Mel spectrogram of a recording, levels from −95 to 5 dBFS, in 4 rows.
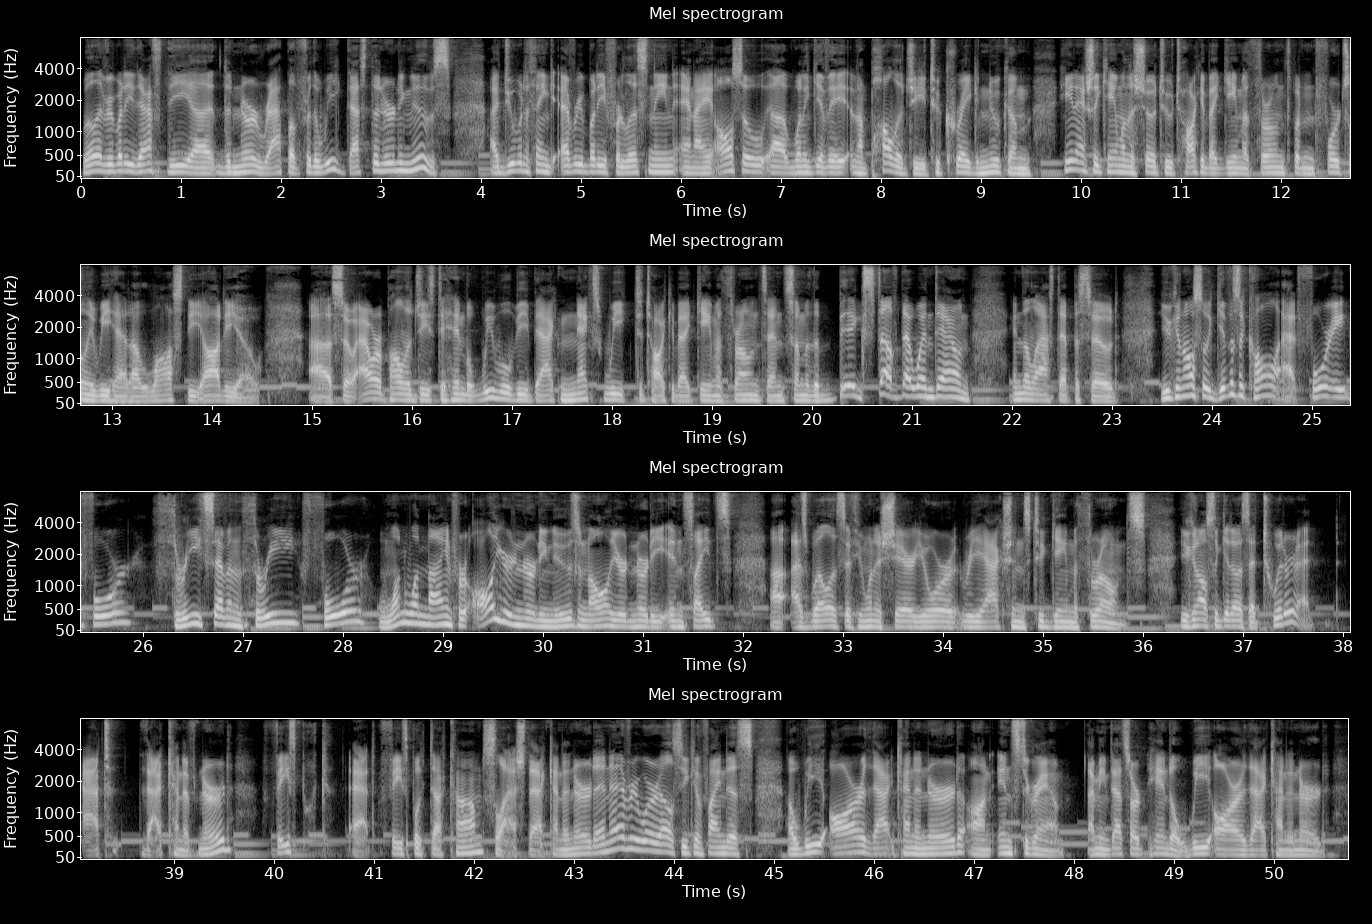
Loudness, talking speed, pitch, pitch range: -18 LUFS, 210 wpm, 125 Hz, 110-145 Hz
